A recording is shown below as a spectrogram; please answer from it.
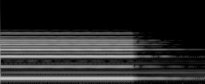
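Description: B♭ clarinet holding one long written D (a whole note), which stops about a second and a half in and leaves a fading tail.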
